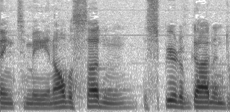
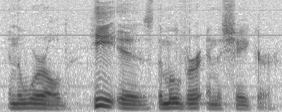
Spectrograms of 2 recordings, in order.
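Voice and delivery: ordinary delivery

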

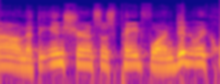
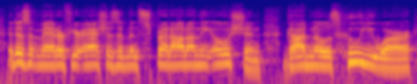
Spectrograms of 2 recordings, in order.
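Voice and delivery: ordinary talk, nothing marked

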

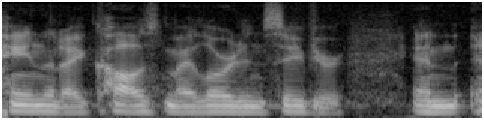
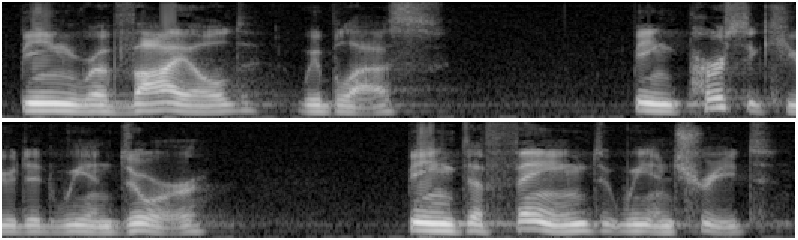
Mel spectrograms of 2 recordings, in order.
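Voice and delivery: slow, emphatic, louder scripture reading; preaching; 5 dB louder, slower than usual. Acted. Preacher reading Paul's hardships to the congregation. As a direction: proclaim each hardship with weight.

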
